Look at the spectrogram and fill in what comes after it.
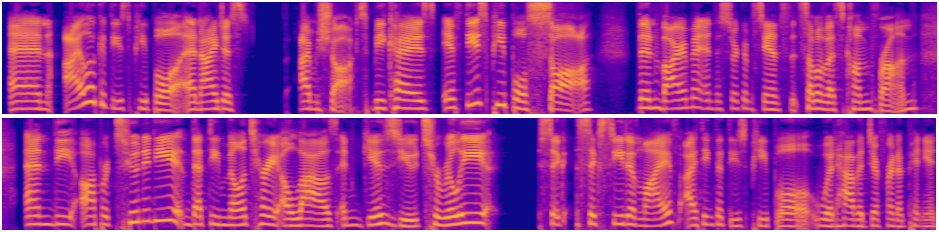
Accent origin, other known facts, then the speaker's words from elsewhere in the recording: Southern California, United States; also born or lived in Santa Ana / Los Angeles; growing up in Southern California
